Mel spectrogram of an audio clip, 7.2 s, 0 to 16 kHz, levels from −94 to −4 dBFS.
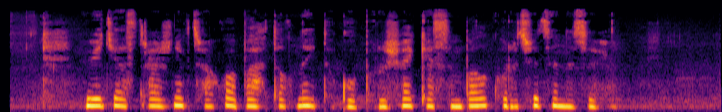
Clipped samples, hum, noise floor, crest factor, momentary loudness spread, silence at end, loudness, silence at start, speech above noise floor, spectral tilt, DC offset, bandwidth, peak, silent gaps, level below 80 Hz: under 0.1%; none; -52 dBFS; 16 dB; 10 LU; 1.05 s; -21 LUFS; 0.45 s; 32 dB; -6 dB/octave; under 0.1%; 11 kHz; -4 dBFS; none; -72 dBFS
